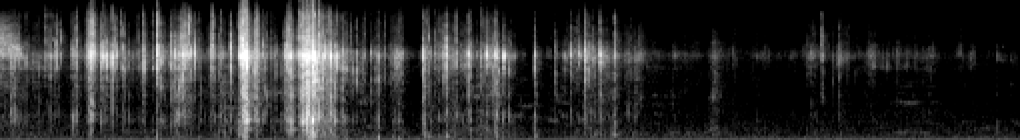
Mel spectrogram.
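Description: A Panini Prizm football card pack wrapper being torn open and crinkled, a dense crackling that is loudest about three seconds in. After about six seconds it fades to faint handling of the cards.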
